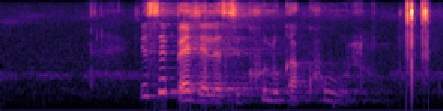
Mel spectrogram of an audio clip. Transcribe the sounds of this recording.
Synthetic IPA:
isib̥ʱɛɮɛlasikʰuluk̬akʰuːlu

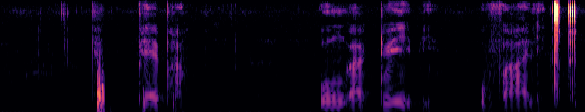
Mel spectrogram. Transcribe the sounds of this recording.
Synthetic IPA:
pʰɛːpʰa | uŋɡʱatʼweɓi | uvaːlɛ

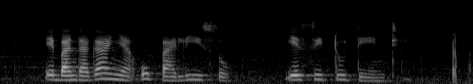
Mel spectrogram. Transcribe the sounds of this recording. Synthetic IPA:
ɛɓandʱak̬aɲaʔub̥ʱalisɔ | jesitʼud̥ʱeːntʼi̥

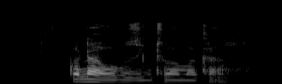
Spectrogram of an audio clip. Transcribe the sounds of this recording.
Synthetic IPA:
kʼɔnawɔuzik̬ʼutʰɔwamakʰa̰

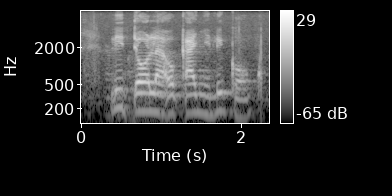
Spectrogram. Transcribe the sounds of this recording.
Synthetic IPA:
litʼɔlaɔkʼaɲɛliɡ̥ʱɔːɡ̥ʱɔ̥

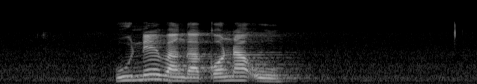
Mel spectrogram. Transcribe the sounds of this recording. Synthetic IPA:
ɦunɛβaŋɡakʼɔnaʔu

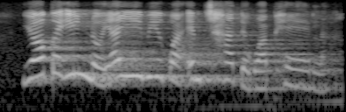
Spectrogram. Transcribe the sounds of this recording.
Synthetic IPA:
jɔk̬ɛintʼɔjajiɓik̬waʔem̩t͡ʃʰad̥ʱɛk̬wapʰɛːla

